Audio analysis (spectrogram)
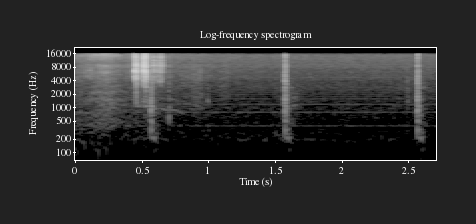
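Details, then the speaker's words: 2003 pre-facelift Mercedes W203 C200 CDI 2.2L, heard in the quiet cabin right after ignition on: sharp dry clicks about once a second from the undersized automatic climate control flap actuator motor up in the dash; fix was setting the flap half open. "hört dieses Klacken ganz klar. Da oben ist ein Stellmotor drinnen."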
